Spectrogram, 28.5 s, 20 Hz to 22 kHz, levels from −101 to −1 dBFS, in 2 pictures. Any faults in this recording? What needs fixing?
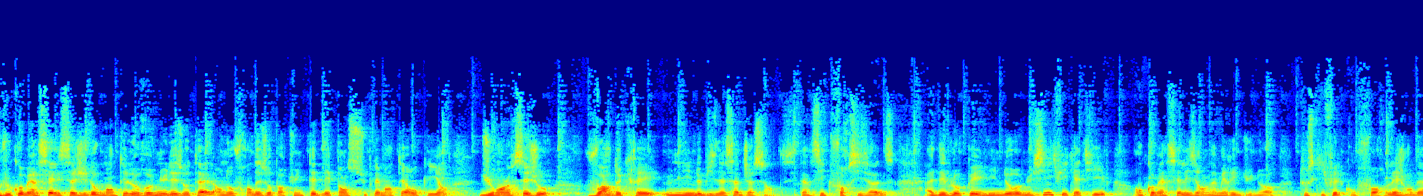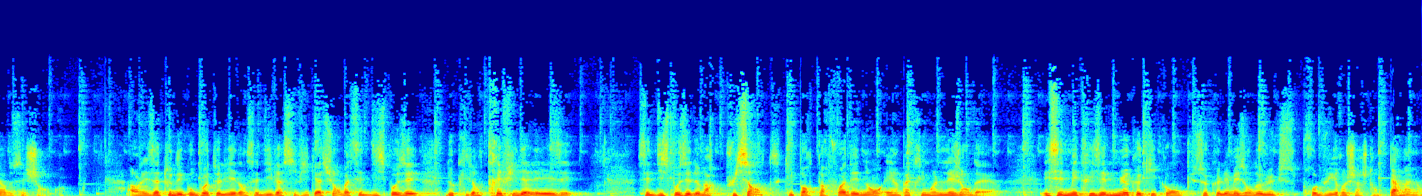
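Nothing here needs fixing: I listened all the way through and didn't catch anything that called for attention.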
